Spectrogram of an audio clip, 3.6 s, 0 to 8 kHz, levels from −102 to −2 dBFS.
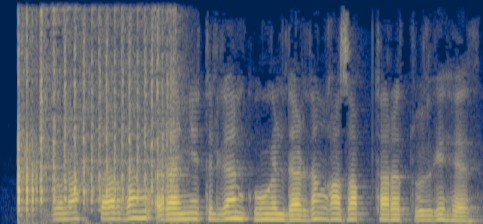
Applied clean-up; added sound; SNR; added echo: none; Coin (dropping); 4 dB; none.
